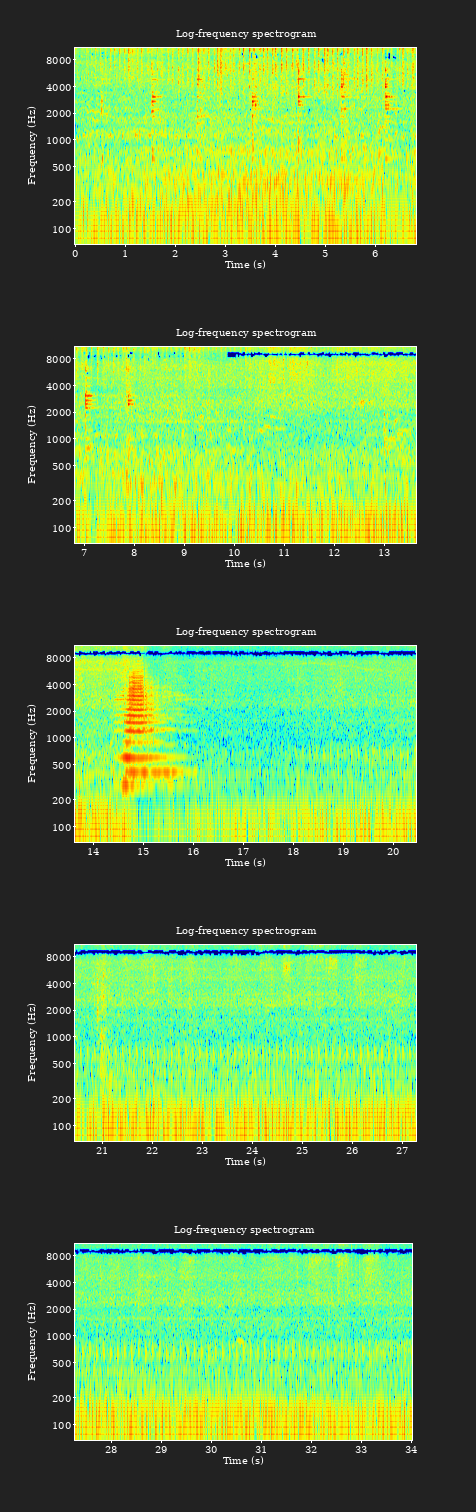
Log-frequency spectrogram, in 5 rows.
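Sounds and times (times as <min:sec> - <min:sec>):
freight train rumbling past: 0:00.0 - 0:34.0
locomotive air horn blast: 0:14.3 - 0:16.3.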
